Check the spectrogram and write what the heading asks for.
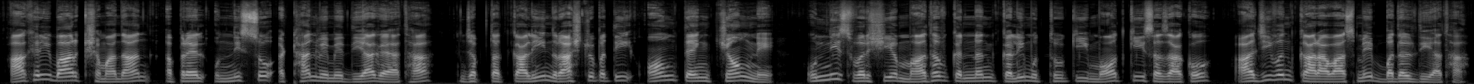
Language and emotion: Hindi, neutral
